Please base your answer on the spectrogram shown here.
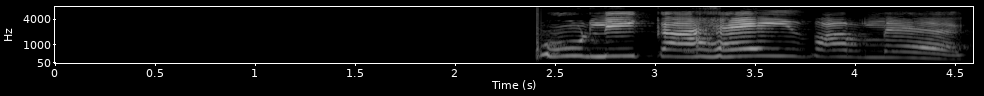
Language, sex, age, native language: Icelandic, female, 11, Icelandic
